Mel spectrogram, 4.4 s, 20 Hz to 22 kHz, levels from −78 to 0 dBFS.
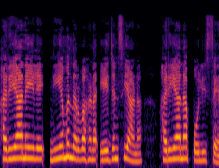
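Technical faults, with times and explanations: Throughout, transcoding between lossy codecs: likely a low-rate HE-AAC encode re-encoded as WMA, so both codecs' artefacts stack and nothing remains above 15 kHz.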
